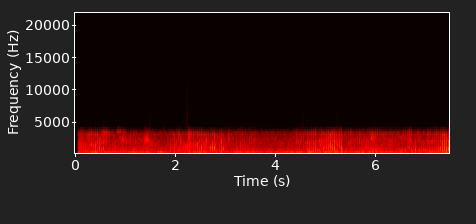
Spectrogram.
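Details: Sleeping Scottish Fold kitten: soft, steady fluttering breath noise rising and falling gently with each breath; light snoring.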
